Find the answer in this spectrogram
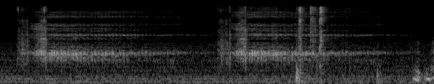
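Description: Electronic toy snake with light-up eyes sounding twice through its small speaker: two bursts of about a second each, a steady tone over a hiss, with a couple of sharp clicks near the end of the second burst.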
